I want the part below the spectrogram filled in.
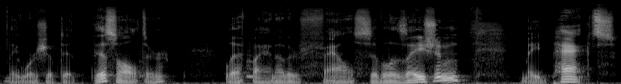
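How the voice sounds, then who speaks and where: A man voicing an ancient fallen angel who speaks in a measured, earnest, solemn way, read aloud in a study with a lapel mic. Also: a bass voice, big pitch swings, vocal fry, heavily acted. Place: study lined with bookshelves.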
